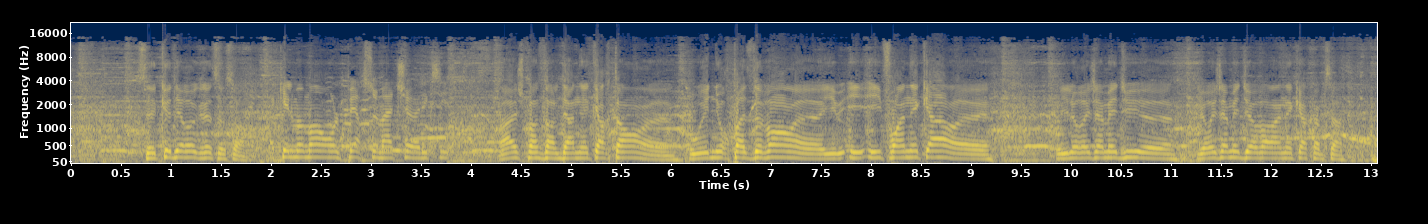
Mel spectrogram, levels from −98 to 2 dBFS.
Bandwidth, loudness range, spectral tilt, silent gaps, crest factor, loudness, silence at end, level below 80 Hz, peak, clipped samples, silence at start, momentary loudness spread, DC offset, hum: 15 kHz; 1 LU; -5 dB/octave; none; 12 dB; -12 LUFS; 0 s; -38 dBFS; 0 dBFS; 0.1%; 0 s; 3 LU; under 0.1%; none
